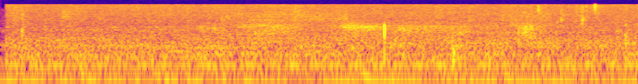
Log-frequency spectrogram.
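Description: A faint steady low buzzing hum, with a few soft light ticks.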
